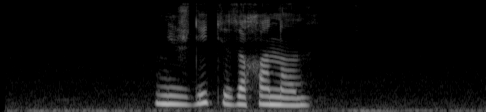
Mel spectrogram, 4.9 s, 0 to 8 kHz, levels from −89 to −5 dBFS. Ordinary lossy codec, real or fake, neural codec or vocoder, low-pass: none; real; none; 7.2 kHz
